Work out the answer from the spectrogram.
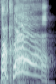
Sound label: cacaw; Animal Sounds; Various Animals; Short calls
